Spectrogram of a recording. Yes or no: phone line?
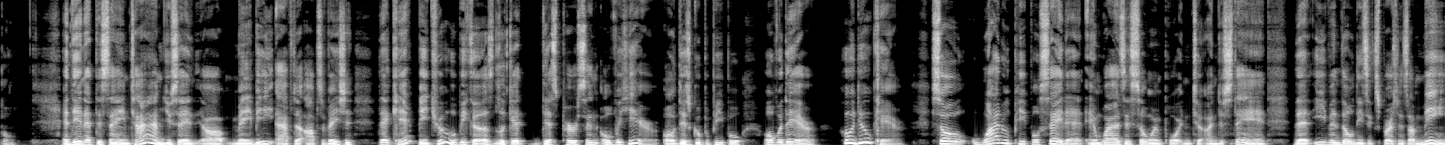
no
